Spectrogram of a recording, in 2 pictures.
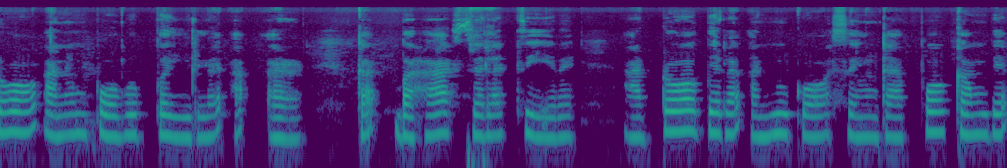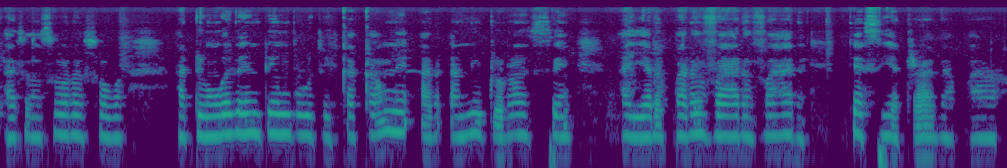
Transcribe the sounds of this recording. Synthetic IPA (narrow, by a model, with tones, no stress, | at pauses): dɔː˦a˨nɪ˦m˦pɔ˦bʊ˦pa˦ji˨lɛ˦a˨ | a˨ɾɪ˨ | ka̰˨ba˨haː˦sɛ˦la˦tʰɪː˨˦ɾɪ˦ | a˨dɔː˦bɛ˦la˦ʔa˨nu˦ɡɔː˨˦sɪ˨ŋɡa˨pʰɔː˦ka˦mbɛ˦ʔa˨sɪ˨n˨sʊ˦ɾɪ˦sʊ˦ba˨ | a˨dɪ˨nwɛ˦le˦n˦de˦mbu˦tɪ˨ka˨ka˦mːɪ˦a˨ɾɪ˨a˨nu˦do˨lʊ˦nsɪ˦˨ŋ | a˨jɛ˨ɾɪ˨k͡pa˨ɾɪ˦vaː˦ɾɪ˨vaː˦ɾɪ˨ | d͡ʒɛ˦˨sɪ˦ɛ˨dɾa̰˦ɡa˨k͡paː˦ɾʊ˨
